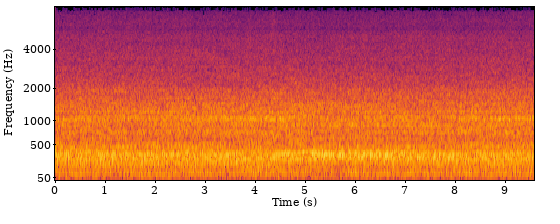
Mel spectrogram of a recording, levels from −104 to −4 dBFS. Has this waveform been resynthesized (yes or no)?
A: no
